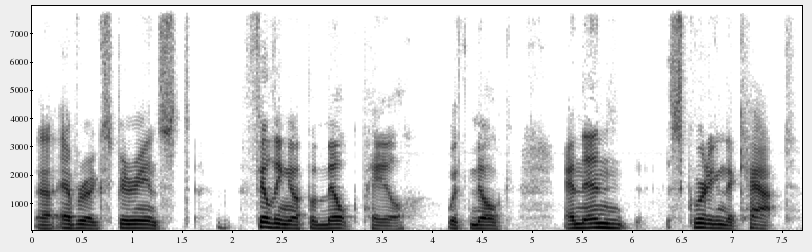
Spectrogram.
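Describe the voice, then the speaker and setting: A man's voice: medium pitch, steady tone, slow pace. A man interviewing two dairy farmers, asking questions in a friendly, curious way.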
